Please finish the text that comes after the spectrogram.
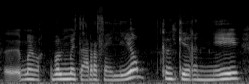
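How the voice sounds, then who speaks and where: A young woman with a Moroccan accent tells her viewers a personal story in a chatty vlog. She talks at a very fast clip in a somewhat high voice. She often repeats words for emphasis. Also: steady tone, warm tone. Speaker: vlogger.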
